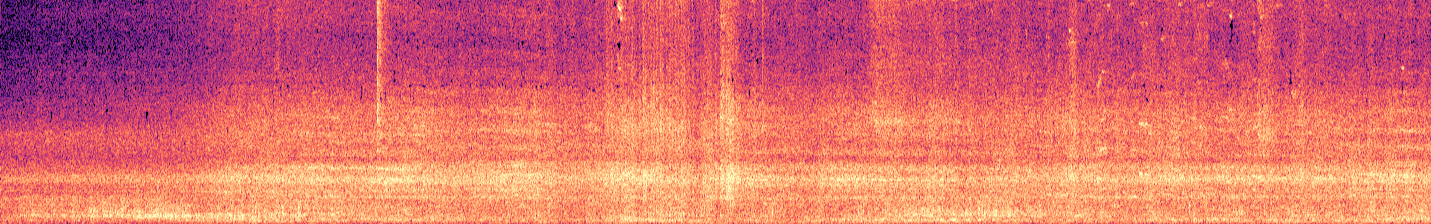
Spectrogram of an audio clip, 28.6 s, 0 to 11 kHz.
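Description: Freight train hauled by electric locomotive E191 014 passing close by: a steady rumble and clatter of the wagons' wheels on the rails, with a few sharp clicks. It swells in the first few seconds as the locomotive draws level.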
